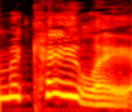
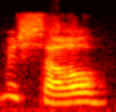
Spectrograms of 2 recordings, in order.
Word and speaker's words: Michele: But yeah, my name uh you would pronounce it Michelle, but it it does cause naturally it does cause confusion because it's Michelle with one L.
